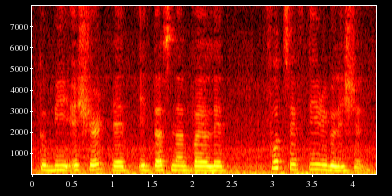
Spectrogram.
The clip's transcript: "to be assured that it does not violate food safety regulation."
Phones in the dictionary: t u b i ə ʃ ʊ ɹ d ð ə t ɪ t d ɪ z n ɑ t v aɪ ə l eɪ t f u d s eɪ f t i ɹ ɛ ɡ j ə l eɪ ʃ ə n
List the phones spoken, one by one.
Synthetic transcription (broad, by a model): t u b i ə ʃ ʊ ɹ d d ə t ɪ t d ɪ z n ɑ t v aɪ ə l eɪ t f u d s eɪ f t i ɹ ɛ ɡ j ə l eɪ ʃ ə n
